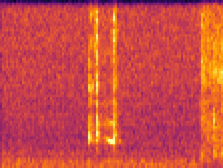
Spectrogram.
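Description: Smartphone camera shutter sound: a quick double click about a second in, over a faint steady hum.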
